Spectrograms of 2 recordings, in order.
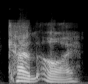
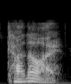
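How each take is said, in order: First: The two words are said separately. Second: The two words are run together. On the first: "So can I becomes" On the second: "all these words are run together"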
